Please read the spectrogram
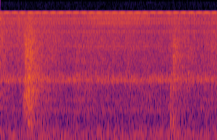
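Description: Quiet indoor room tone: a steady hiss with a thin high hum, broken by a short soft knock about a quarter second in and a fainter one near the end.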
